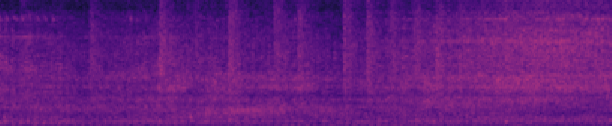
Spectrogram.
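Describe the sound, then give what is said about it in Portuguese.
A Military Police helicopter's steady, loud roar fills the air as it passes overhead a busy avenue in the Novo Aleixo neighbourhood, a dense whooshing rumble holding constant throughout with faint rhythmic ticking above it and no voices. “helicóptero da Polícia Militar acaba de passar”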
